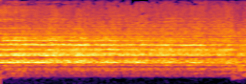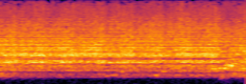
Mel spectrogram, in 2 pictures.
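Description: Techno track in a breakdown: a sustained, layered synth drone with no kick drum or bass.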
